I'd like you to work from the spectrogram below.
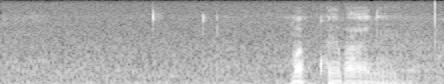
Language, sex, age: South Ndebele, male, 19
